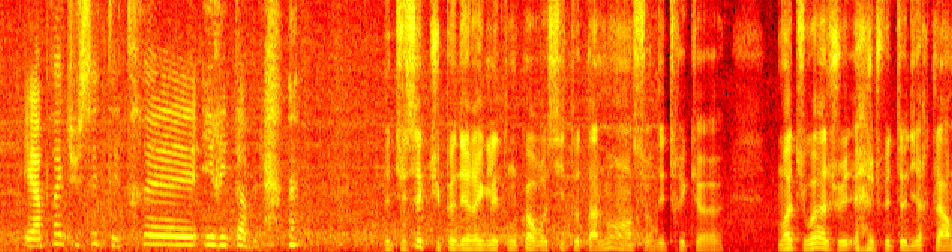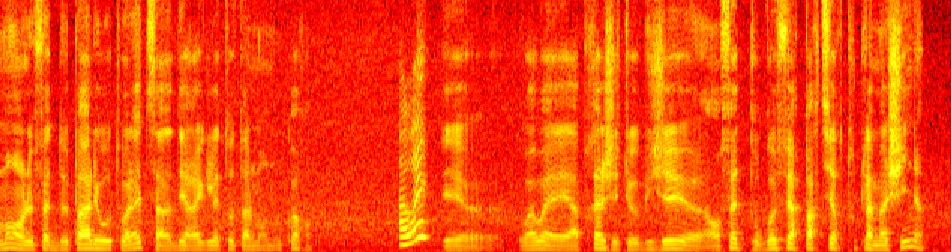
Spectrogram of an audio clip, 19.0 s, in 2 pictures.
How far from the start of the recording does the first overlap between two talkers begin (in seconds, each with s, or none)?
none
